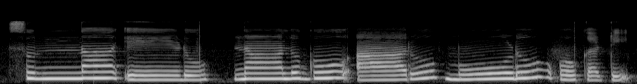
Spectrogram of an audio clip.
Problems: none marked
